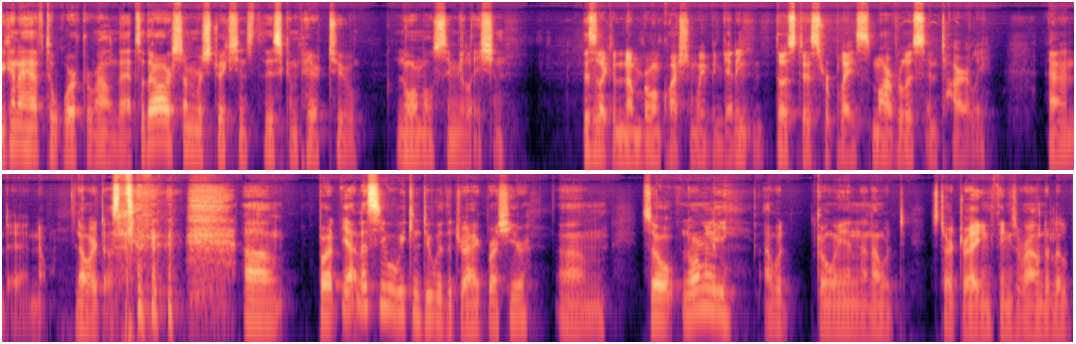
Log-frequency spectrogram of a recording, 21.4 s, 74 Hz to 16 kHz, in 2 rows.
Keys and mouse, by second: 7.3 ctrl+z, 7.4 ctrl+z, 7.8 ctrl+z, 8.1 ctrl+z, 8.6-10.7 middle drag, 10.7 f, 11.6-13.7 middle drag, 13.7 f, 14.5 f, 14.9 f, 16.2-17.3 drag, 17.3 f, 17.9 f, 18.4 middle click, 19.2-20.4 drag, 20.4 middle click, 20.9-21.4 shift+drag.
